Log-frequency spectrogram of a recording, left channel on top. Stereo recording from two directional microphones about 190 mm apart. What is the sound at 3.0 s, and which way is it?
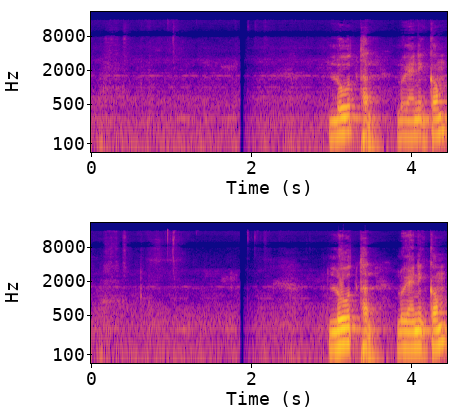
Speech, 40° right (ahead or behind).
